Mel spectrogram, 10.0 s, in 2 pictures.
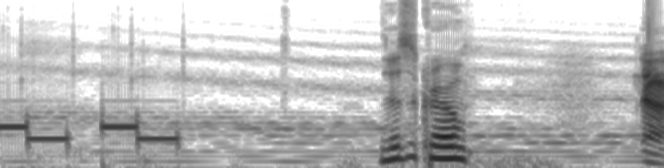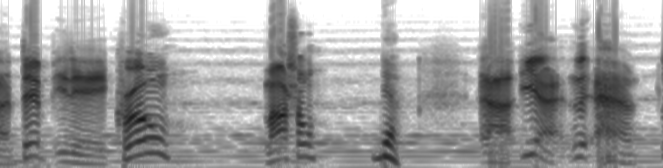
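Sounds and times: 
phone ringing with two-note electronic tone: 0:00.0 - 0:01.4
speech: 0:02.8 - 0:03.6, 0:04.8 - 0:06.4, 0:07.0 - 0:09.9.

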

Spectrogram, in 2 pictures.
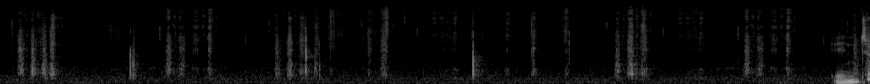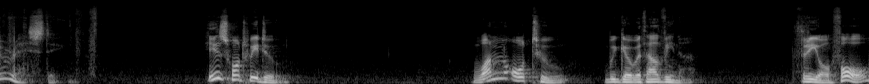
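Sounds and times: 
pen scratching on paper writing a note by hand in an office: 0:00.0 - 0:09.8
speech: 0:08.4 - 0:09.4, 0:10.8 - 0:11.7, 0:13.5 - 0:15.7, 0:16.7 - 0:17.3.

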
